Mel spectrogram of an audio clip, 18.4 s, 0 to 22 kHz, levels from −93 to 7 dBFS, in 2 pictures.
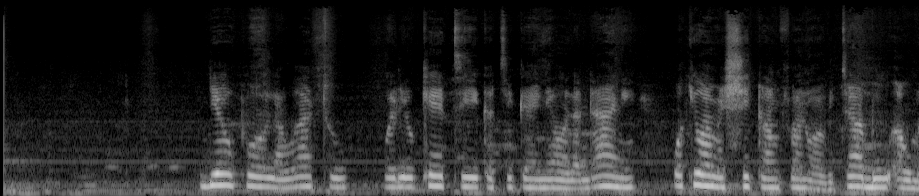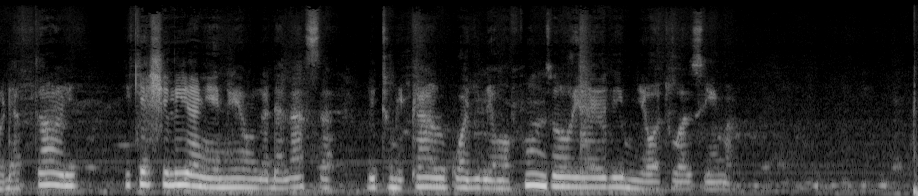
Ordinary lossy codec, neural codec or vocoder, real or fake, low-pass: MP3, 96 kbps; codec, 44.1 kHz, 7.8 kbps, Pupu-Codec; fake; 19.8 kHz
